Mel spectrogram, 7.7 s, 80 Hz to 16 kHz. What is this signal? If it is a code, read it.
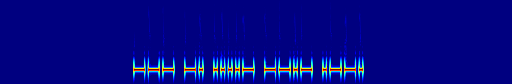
Morse code, heard as a keyed tone, about 22 wpm, 700 Hz. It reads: ON4QP
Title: DXCC-100 Call Signs - 5 Characters - Repeated 2x - 22wpm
